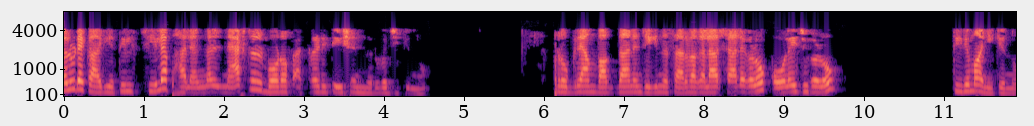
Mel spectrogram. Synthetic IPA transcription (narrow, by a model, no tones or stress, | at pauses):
ɐɭuɽe̞kaːɾjɐt̪ːilt͡ɕilɐbʱɐlɐŋːɐɭnaːʂɐnɐlbo̞ːrɖoːfɐkreːɽitːeːʂɐnnirʋɐd͡ʑikʲːunːu | pro̞ːɡɾaːmʋaːɡ̚d̪aːnɐmt͡ɕe̞jːunːɐsɐrʋɐɣɐlaːɕaːlɐɣɐɭo̞ːko̞ːɭe̞ːd͡ʑuɣɐɭo̞ː | t̪iːɾumaːnikʲːunːu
